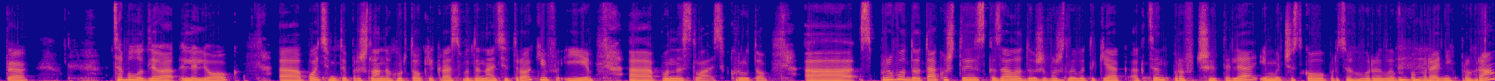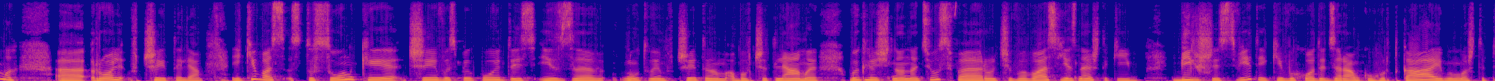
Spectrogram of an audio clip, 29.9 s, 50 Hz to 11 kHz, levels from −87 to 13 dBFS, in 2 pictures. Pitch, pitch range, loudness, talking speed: 215 Hz, 195-235 Hz, -21 LUFS, 145 wpm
